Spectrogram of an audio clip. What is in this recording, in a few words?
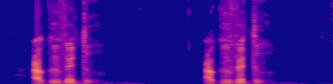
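Hruso Aka; childish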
